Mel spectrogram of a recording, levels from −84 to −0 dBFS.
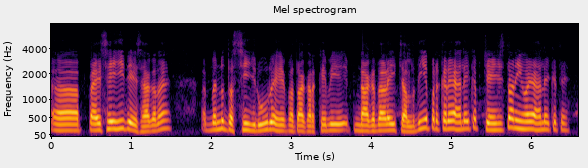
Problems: constant background noise, background conversations at intervals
